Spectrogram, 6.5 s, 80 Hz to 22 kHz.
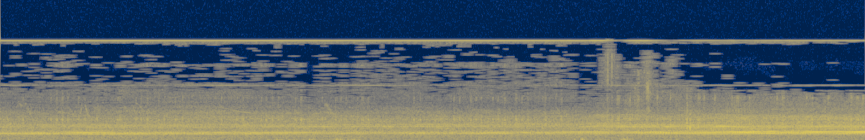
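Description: Ilyushin Il-76 four-engine jet transport on landing approach: its turbofans give a steady high whine over a rushing roar that grows louder as the aircraft nears. A few low thumps come about two seconds in and again past four seconds.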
